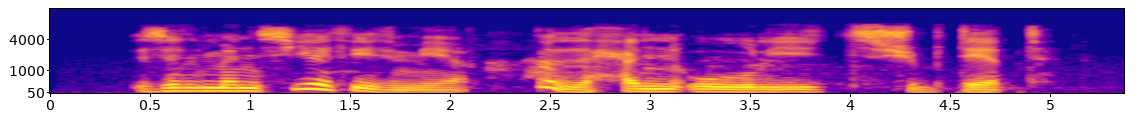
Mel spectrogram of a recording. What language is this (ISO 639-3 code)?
kab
